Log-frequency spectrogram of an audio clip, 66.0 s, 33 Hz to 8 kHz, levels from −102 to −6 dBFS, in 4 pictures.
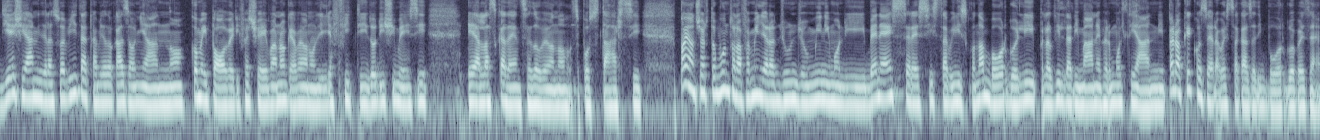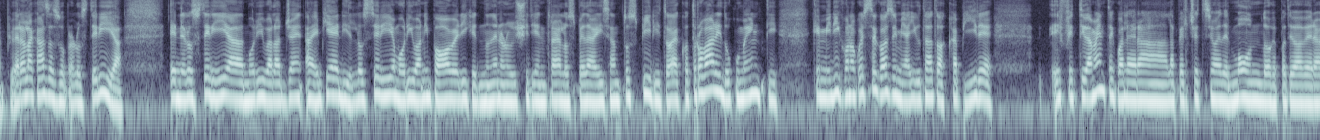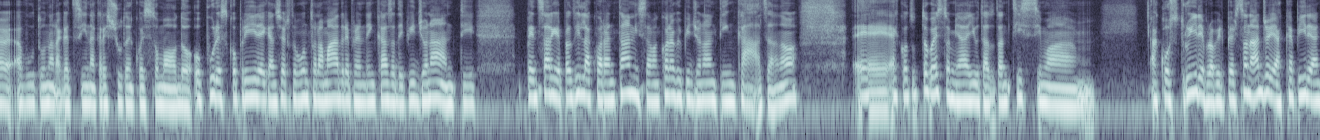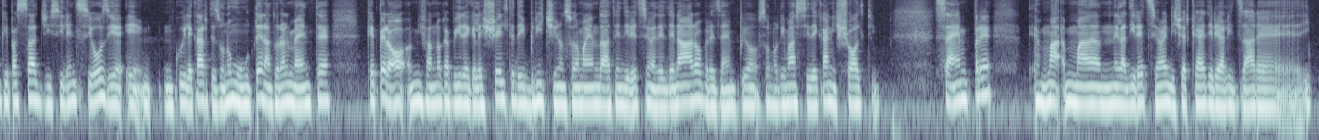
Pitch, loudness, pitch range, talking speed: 145 Hz, -21 LUFS, 130-160 Hz, 190 wpm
